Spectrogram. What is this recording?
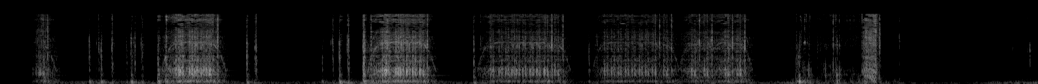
Electric adding machine with tape
Hey! If you do something cool with these sounds, I'd love to know about it. This isn't a requirement, just a request. Thanks!
cash-register, till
